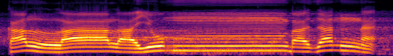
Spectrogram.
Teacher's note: bunyi suara nun mati atau tanwinnya beralih menjadi huruf mim khilaf di dalam ucapan atau dalam suaranya tidak ada dalam tulisannya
